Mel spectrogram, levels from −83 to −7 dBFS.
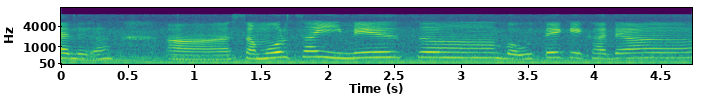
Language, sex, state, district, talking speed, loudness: Marathi, female, Maharashtra, Gondia, 90 wpm, -16 LUFS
